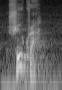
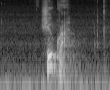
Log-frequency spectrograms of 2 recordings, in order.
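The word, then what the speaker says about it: siúcra: So the most obvious mistake is probably the vowel at the end. Again, this should be in Irish when you get A at the end of an unstressed syllable. So basically, if it's not the first syllable, it'll be pronounced as O, what an English speaker might think of as a UH. O. So shukra.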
